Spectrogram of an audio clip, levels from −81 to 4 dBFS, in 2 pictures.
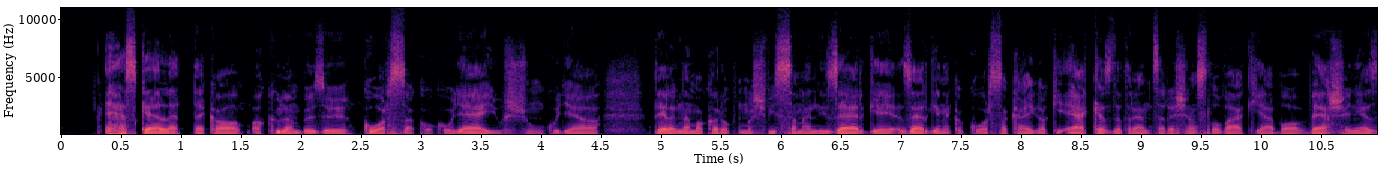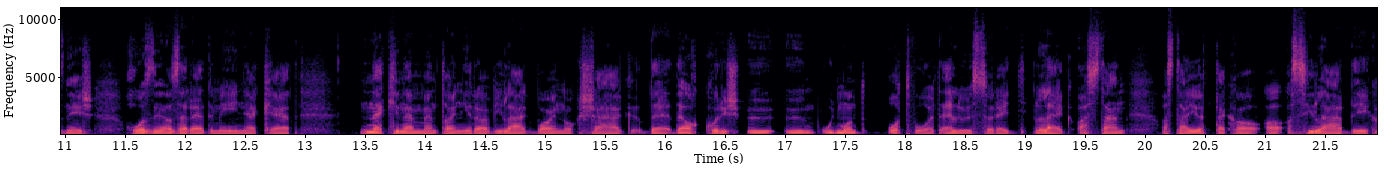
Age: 30-49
